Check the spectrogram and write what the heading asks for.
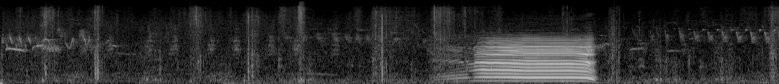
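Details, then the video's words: Longhorn cattle grazing on green rice fields in the Vietnamese countryside: one loud, steady harmonic bellow of about one and a half seconds, preceded and followed by faint chirping birds and soft rustling. "Sound of buffalo, cows bellowing"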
